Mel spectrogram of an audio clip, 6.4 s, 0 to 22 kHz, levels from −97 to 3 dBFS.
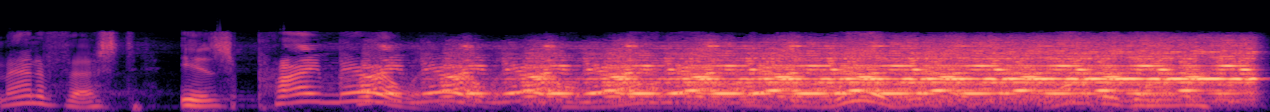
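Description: Feedback howl from 1.69 s to the end: two devices on one call share a room, and each microphone-to-loudspeaker trip adds gain. The repeats build into a tone around 1.5 kHz, with repeats roughly every 400 ms, reaching about 15 dB above the speech.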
